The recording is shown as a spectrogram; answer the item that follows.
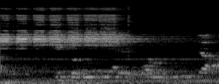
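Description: A shrill, buzzing high-pitched sound that starts suddenly and stops after about a second and a quarter, over faint voices.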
